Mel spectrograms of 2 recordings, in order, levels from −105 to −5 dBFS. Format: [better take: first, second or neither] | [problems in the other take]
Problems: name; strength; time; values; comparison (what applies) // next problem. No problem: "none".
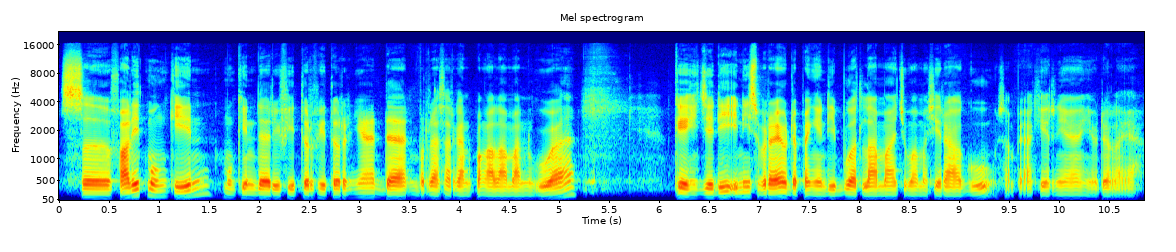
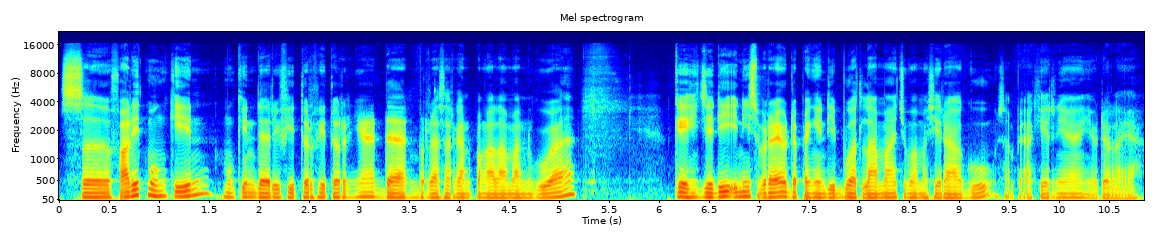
second | thin; very; fading below 350 Hz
